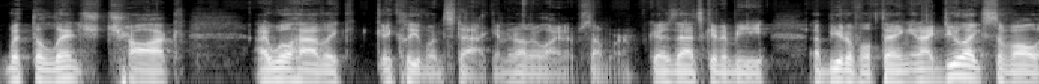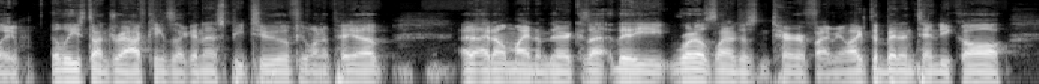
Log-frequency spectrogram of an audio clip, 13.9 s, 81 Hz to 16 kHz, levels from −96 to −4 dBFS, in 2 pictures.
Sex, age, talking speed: male, 30-49, 255 wpm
